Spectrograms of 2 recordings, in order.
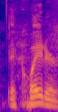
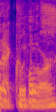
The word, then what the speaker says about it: Ecuador: Equator. How do you say that again? I think it's Ecuador. It is.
